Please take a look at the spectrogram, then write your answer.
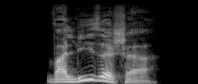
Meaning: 1. comparative degree of walisisch 2. inflection of walisisch: strong/mixed nominative masculine singular 3. inflection of walisisch: strong genitive/dative feminine singular
- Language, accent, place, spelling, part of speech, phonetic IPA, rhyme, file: German, Germany, Berlin, walisischer, adjective, [vaˈliːzɪʃɐ], -iːzɪʃɐ, De-walisischer.ogg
